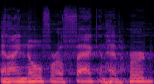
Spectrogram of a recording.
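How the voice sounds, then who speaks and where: A man speaks at a medium pitch in a somewhat breathy voice with fairly even intonation. Audible room echo can be heard. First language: English (speaking German). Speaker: preacher. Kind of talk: sermon.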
